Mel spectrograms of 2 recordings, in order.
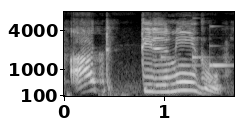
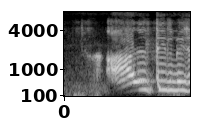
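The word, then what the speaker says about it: التلميذ: তাহলে এখানে কি হবে, লামের উচ্চারণ হবে না, হয়ে যাবে আত তিলমিদু, আত তিলমিদু। আল তিলমিজু আমরা পড়বো না, কি পড়বো, আত তিলমিদু।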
